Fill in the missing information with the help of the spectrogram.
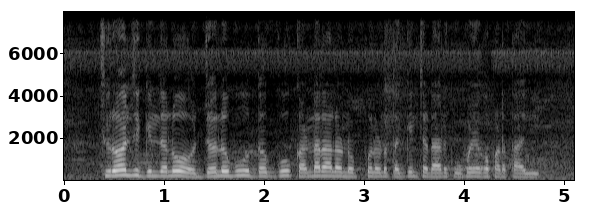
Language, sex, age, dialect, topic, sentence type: Telugu, male, 41-45, Southern, agriculture, statement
